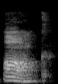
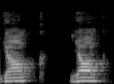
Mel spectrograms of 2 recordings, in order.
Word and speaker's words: ankh: The pronunciation instead of ankh, it became yonk by Europeans, and yonk became yunek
